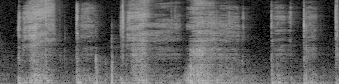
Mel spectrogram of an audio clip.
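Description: A long acrylic nail traces and taps across red Korean letters printed on a flat beige paper sheet. Dry, bright scratching strokes of varying length are broken up by sharp little taps, over a soft low rumble.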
